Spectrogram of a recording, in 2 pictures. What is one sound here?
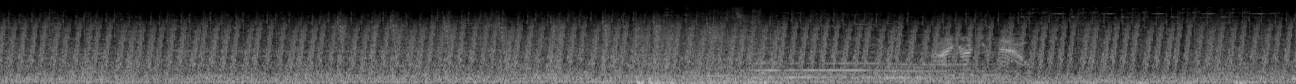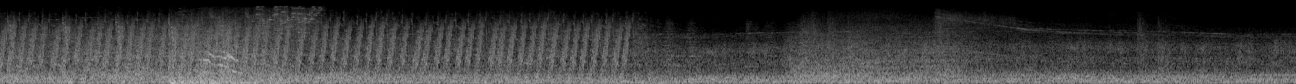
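Spaceship engines roar steadily.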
